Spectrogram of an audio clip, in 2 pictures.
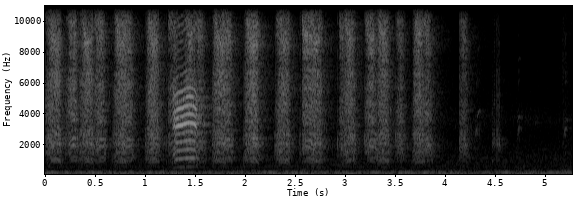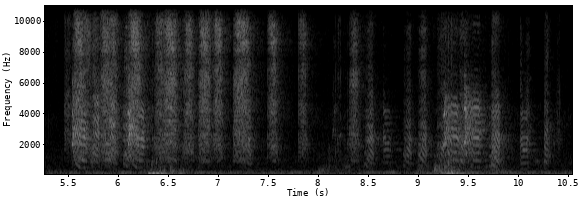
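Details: Zebra finch chicks, six in a nest during breeding, give loud, harsh, buzzy calls in rapid rhythmic bursts, several per second, pausing briefly near the middle before resuming; a low steady hum underneath.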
